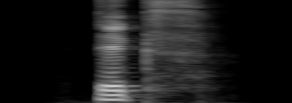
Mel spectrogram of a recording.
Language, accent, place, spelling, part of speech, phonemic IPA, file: German, Germany, Berlin, Ex, noun, /ɛks/, De-Ex.ogg
- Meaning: 1. ex (male former romantic partner) 2. ex (female former romantic partner) 3. an unannounced performance test of pupils in school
